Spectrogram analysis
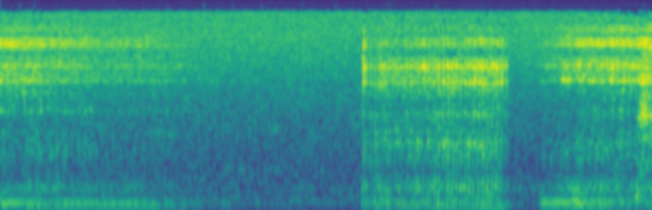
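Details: Dog snoring while asleep: loud, rough snoring on each inhalation with a short quiet gap between breaths.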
